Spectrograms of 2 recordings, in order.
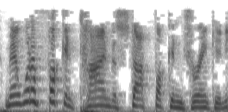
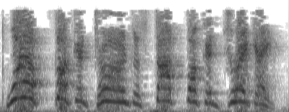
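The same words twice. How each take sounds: First: Said in the usual way. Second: High, worked-up shout; angry yell. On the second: Real, not acted. Broadcaster fuming at bad timing, high angry yell. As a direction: repeat it as an exasperated holler. Angry repeat of the same words.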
